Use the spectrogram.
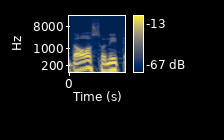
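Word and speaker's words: Dawsonit: das ist ein daonit darf sonit geschrieben da sonit ausgesprochen daen war übrigens ein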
